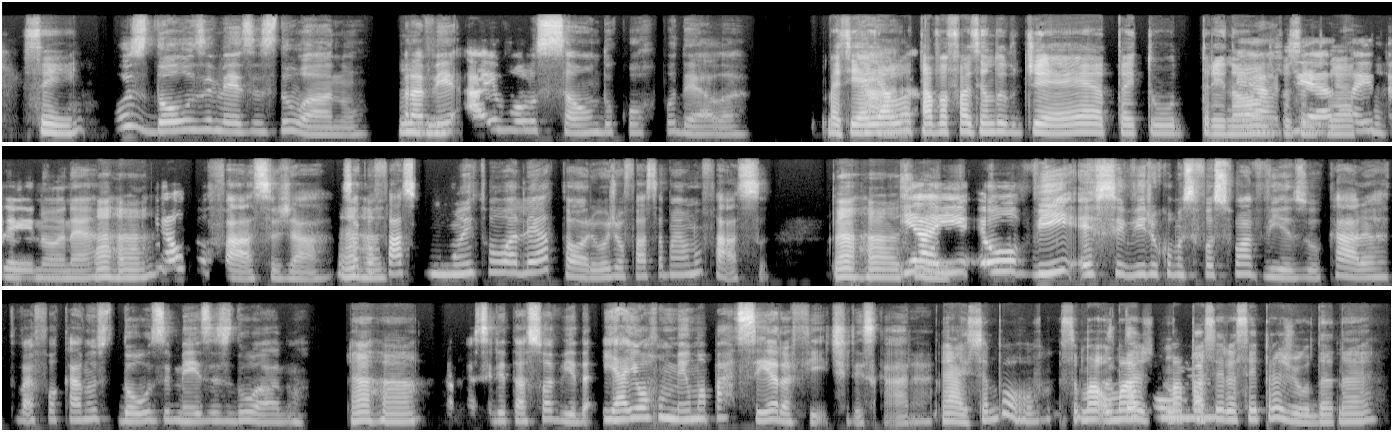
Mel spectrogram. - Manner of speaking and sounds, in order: tapping; other background noise; in English: "fitness"
- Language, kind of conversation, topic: Portuguese, advice, Como posso recuperar a confiança no trabalho e evitar repetir erros antigos?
